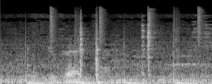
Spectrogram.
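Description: A ladle stirring in a wok, knocking against the pan in about four sharp clicks, over a steady low rumble; a man says "okay".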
